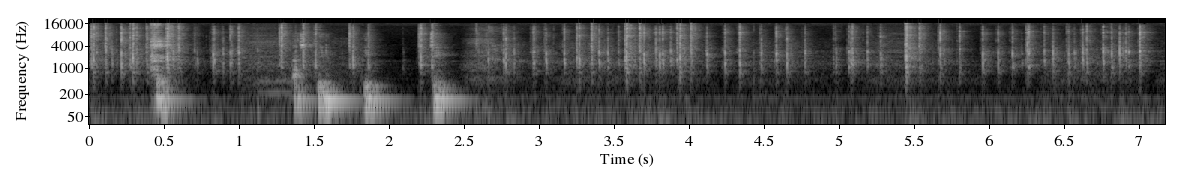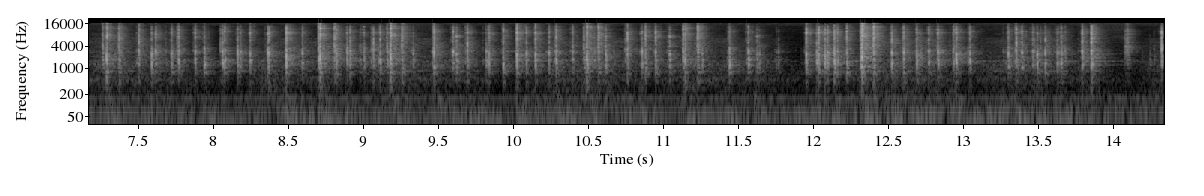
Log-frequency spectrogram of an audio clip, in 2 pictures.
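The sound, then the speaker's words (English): Rapid, continuous typing of a few lines in TextEdit on a Mac using a computer keyboard, a dense stream of crisp key clicks at a steady pace with a few heavier thumps near the start, with no voices. “Once again, just so you can hear that the accuracy of this keyboard is pretty stellar. It doesn't miss a key, and anything like that.”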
